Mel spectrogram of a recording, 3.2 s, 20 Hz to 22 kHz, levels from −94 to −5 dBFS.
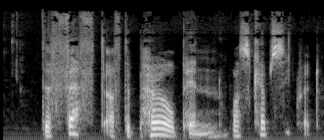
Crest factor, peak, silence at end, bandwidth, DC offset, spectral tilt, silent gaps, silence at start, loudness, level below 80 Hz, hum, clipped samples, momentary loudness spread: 20 dB; -2 dBFS; 0.15 s; 16.5 kHz; under 0.1%; -3.5 dB/octave; none; 0.4 s; -21 LUFS; -58 dBFS; none; under 0.1%; 9 LU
